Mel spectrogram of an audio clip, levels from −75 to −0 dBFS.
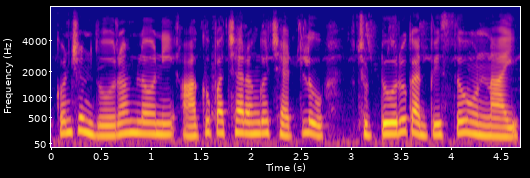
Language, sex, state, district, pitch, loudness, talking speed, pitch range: Telugu, female, Telangana, Hyderabad, 200 Hz, -16 LUFS, 100 wpm, 180-210 Hz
